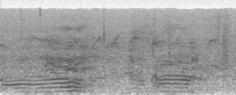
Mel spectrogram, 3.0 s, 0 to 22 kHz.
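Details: Young female polar bear in a Japanese zoo, Maruyama in Hokkaido, asking her mother for milk in December 2011; two wavering, buzzy moans, the first longer and rising, over soft background voices.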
